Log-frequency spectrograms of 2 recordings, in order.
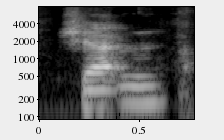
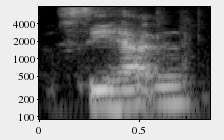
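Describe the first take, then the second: First: The word begins with a normal ch sound. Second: The word begins with the spoken letter name C.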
